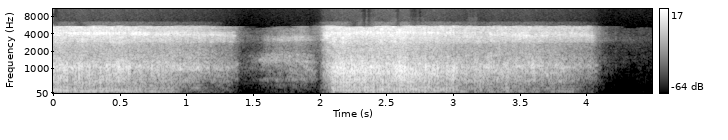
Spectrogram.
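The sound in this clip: A voice imitates a snore while mimicking a mispronounced Arabic letter kha: a harsh, raspy, throaty rush in two long bursts with a shorter, softer one between them, then silence.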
